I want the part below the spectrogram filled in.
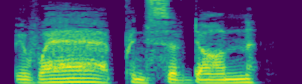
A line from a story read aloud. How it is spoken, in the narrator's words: she said in a hoarse whisper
